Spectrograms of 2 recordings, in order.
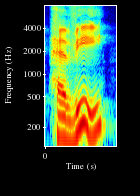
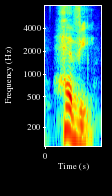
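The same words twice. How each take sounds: First: The stress is on the second syllable. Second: The stress is on the first syllable. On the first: The speaker calls it wrong. "I wouldn't say heavy" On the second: The speaker calls it right. "I would almost always say heavy"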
